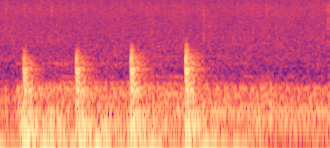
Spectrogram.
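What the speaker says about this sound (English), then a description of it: "It was a knock." Four evenly spaced, hollow knocks on a front door, close and fairly firm, followed by a quiet pause with low room noise.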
